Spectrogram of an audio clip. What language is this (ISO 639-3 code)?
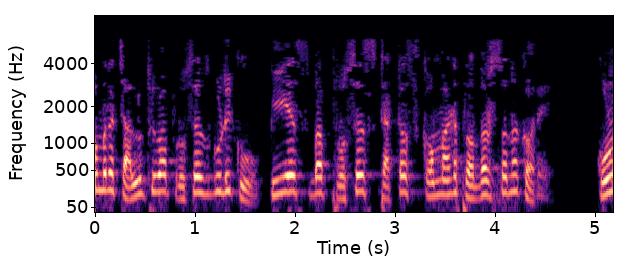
ori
